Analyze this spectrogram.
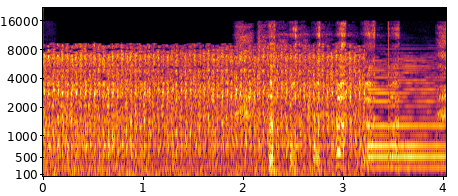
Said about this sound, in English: Yes. The honking is continuing.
